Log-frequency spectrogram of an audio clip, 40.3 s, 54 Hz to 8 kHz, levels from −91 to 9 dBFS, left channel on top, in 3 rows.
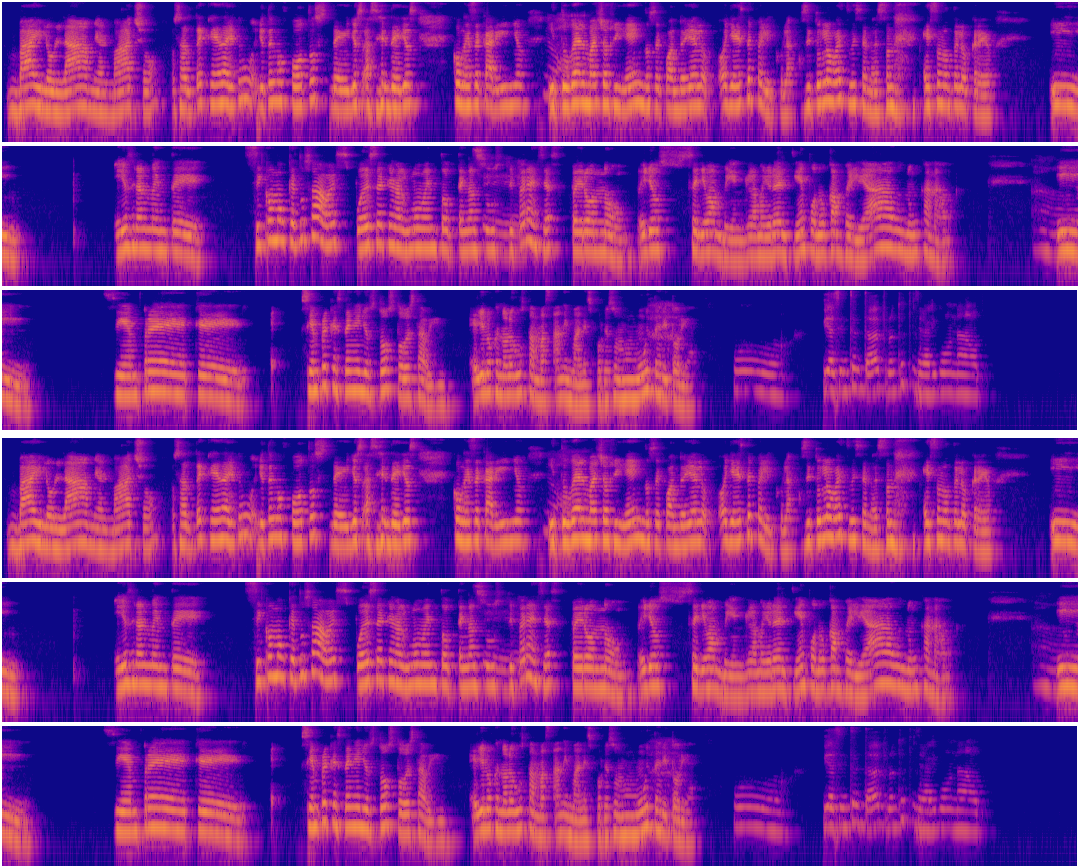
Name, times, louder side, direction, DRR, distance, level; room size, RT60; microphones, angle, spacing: voice 1, 0.1-12.5 13.1-13.7 14.8-15.9 16.5-19.6 19.9-25.3 25.8-26.0 26.6-27.2 28.3-29.9 30.6-32.5 32.7-35.5, equal, 5° left, 4 dB, 0.6 m, -25 dB
voice 2, 2.8-3.2 6.8-7.3 19.4-20.0 26.3-27.0 35.0-35.4 36.0-36.7 37.2-39.2, left 3 dB, 50° left, 7 dB, 1.1 m, -40 dB
5.3 x 5.2 x 6.5 m, 0.29 s
head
